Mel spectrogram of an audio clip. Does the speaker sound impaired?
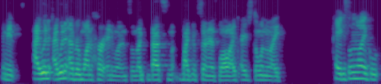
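Yes: stutter, mild; stutter present since at least school years; good fluency for most speech, less noticeable than others' stammering; here repeated words, prolonged sounds.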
